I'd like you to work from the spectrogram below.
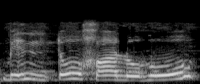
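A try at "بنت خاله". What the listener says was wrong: Maka diganti jadi bintu khalihi. Ya diganti menjadi kasroh. Bintu khalihi.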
